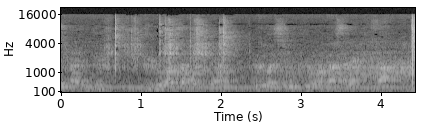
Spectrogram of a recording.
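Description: Background speech with a steady low hum, and a few light clicks as the metal vape tank's parts are handled and fitted together.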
